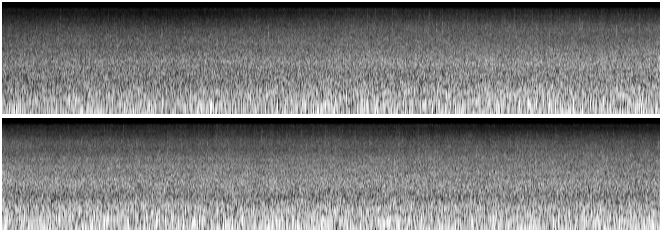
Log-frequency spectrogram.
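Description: Steady rush of flowing river water, an even hiss that holds at one level throughout.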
